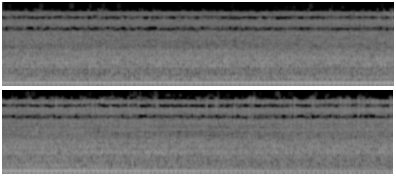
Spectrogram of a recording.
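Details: Cheap used Toro lawn mower after fitting a new carburetor, spark plug, air cleaner and fuel shut-off: a steady, even buzz at constant speed with no misses or knocks. It runs cleanly.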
